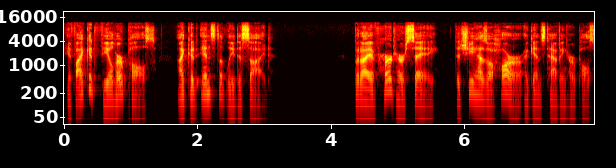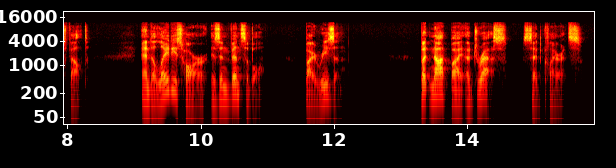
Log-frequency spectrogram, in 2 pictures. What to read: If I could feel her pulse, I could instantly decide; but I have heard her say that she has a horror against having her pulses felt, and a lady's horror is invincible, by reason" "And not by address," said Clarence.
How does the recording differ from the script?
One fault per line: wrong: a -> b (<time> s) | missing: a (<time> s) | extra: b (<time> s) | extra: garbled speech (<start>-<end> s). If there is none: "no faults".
wrong: pulses -> pulse (7.7 s)
wrong: And -> But (13.3 s)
